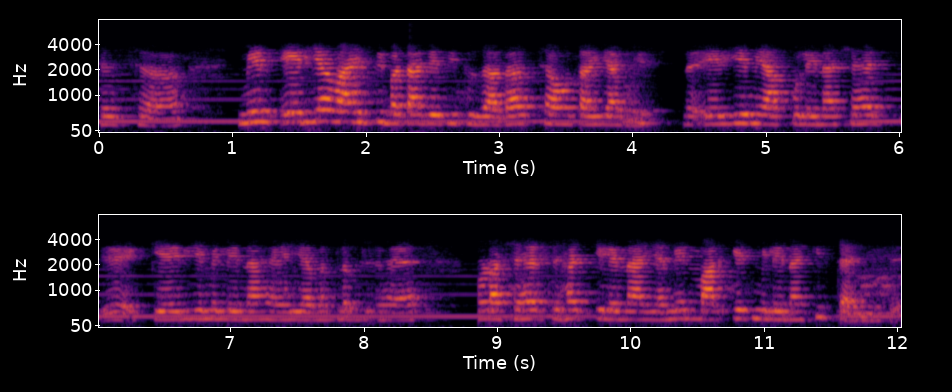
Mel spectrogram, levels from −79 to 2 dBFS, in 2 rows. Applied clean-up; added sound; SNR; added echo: none; Wind instrument, woodwind instrument; 18 dB; reverberation time 0.3 s.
